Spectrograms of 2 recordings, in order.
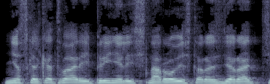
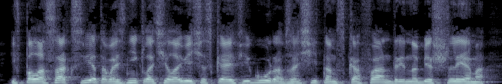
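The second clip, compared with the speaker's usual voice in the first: ordinary delivery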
